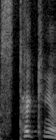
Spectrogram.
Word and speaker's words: stacking: 이거 발음하실 때 S 다음에 T는 좀 된 소리로 나요. 그래서 스태킹이야 스태킹 이렇게 약간 스탑이야 스탑 이렇게 나는데 참고.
